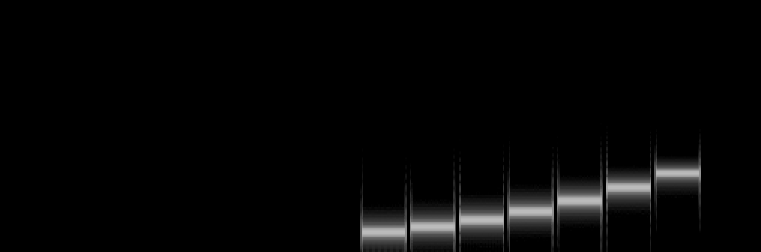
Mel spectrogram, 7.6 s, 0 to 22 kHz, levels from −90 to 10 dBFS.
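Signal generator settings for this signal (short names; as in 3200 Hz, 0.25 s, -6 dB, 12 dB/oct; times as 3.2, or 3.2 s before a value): stepped sine 325 Hz up, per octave 3, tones 7, 0.44 s, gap 0.05 s -16.5 dBFS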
